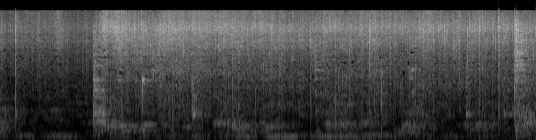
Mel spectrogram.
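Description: Chopped capsicum drops into hot refined oil in a pan, bursting into a sudden, loud sizzle after about a second. Close stirring clatter and spluttering frying continue steadily afterward.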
